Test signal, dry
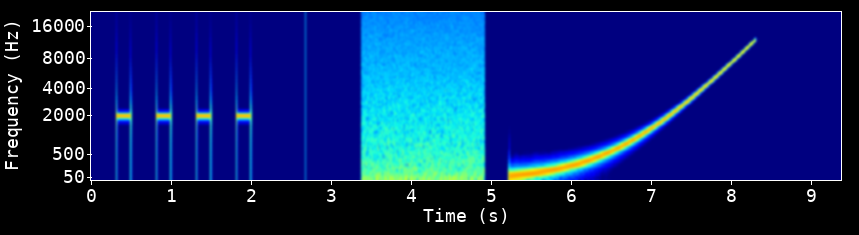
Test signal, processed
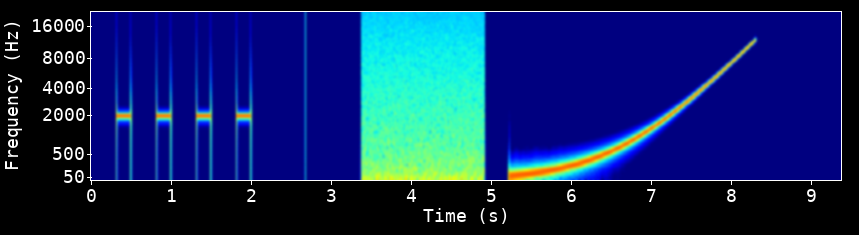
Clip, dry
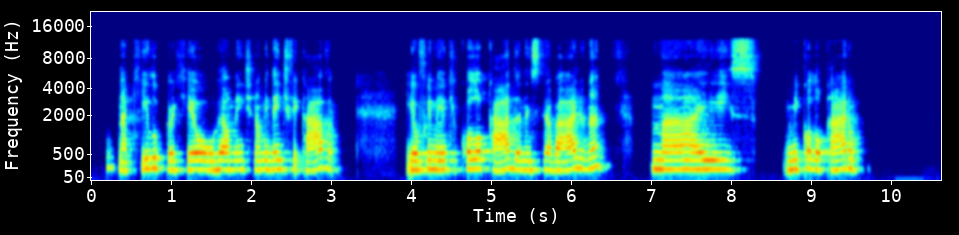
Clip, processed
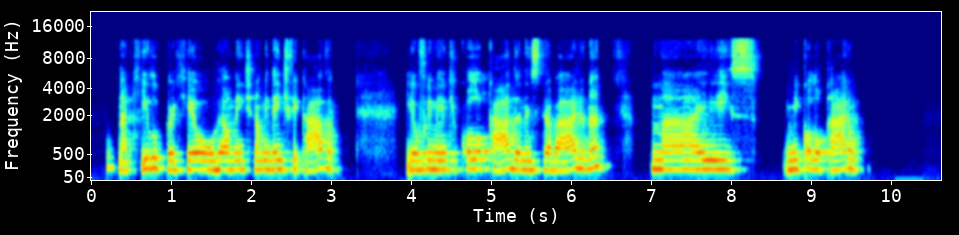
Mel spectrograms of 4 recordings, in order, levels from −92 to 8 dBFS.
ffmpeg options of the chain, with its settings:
ffmpeg -i in.wav -af "alimiter=level_in=13.5dB:limit=-1dB:release=50:level=0:latency=1,volume=-6.5dB" out.wav

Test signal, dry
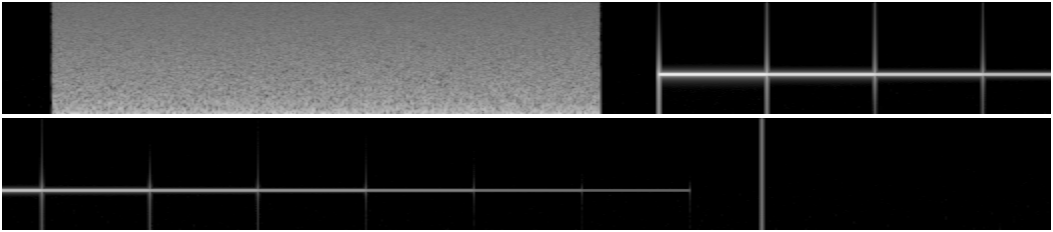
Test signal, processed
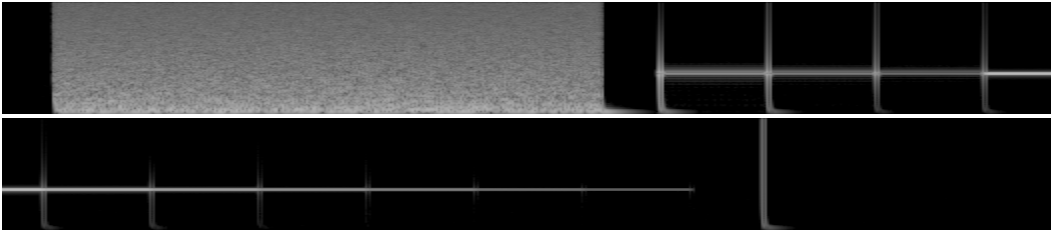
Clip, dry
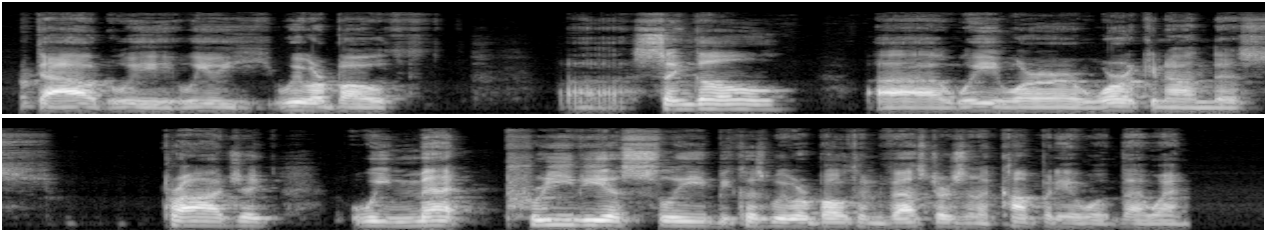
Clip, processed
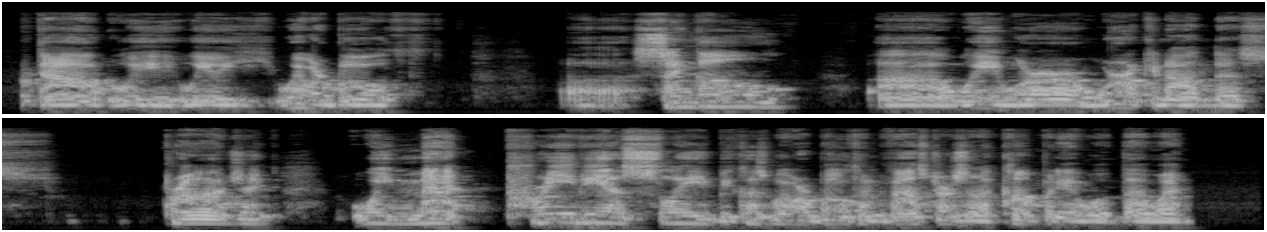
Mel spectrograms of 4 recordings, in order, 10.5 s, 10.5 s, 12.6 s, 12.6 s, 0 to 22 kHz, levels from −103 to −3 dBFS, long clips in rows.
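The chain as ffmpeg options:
ffmpeg -i in.wav -filter_complex "[0:a]afftfilt=real='re*lt(hypot(re,im),0.355)':imag='im*lt(hypot(re,im),0.355)':win_size=1024:overlap=0.75,asplit=2[link_01][link_02];[link_02]adelay=17,volume=-3.5dB[link_03];[link_01][link_03]amix=inputs=2:normalize=0,afreqshift=58,volume=-5.5dB" out.wav

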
